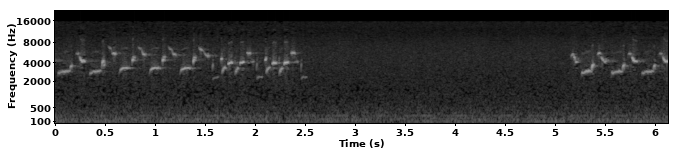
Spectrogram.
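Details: European goldfinch singing in the Spanish Cádiz song style, from a training CD: quick bursts of bright twittering and liquid chirps, high pitched, about two and a half seconds long, then a pause before the twittering resumes.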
